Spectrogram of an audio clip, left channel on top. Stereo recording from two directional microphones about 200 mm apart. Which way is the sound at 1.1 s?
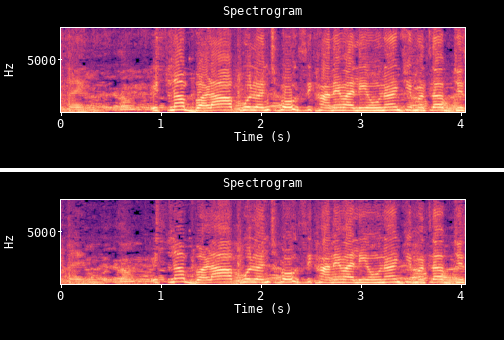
20° left (ahead or behind).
